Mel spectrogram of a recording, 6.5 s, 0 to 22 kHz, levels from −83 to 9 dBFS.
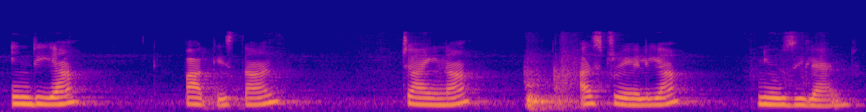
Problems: none marked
